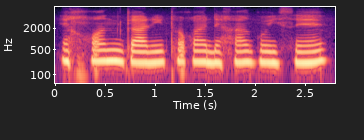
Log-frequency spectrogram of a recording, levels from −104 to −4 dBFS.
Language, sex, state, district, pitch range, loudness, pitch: Assamese, female, Assam, Kamrup Metropolitan, 220-245 Hz, -14 LUFS, 230 Hz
